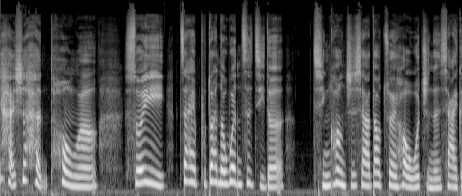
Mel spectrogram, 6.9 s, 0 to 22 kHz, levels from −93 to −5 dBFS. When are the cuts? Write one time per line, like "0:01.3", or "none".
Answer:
0:02.6

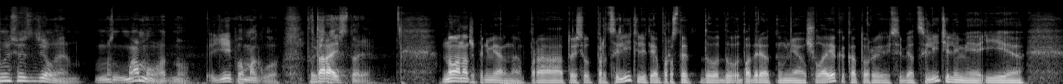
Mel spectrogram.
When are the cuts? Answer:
0:01.1
0:02.1
0:04.7
0:06.5
0:07.4
0:08.1
0:08.9

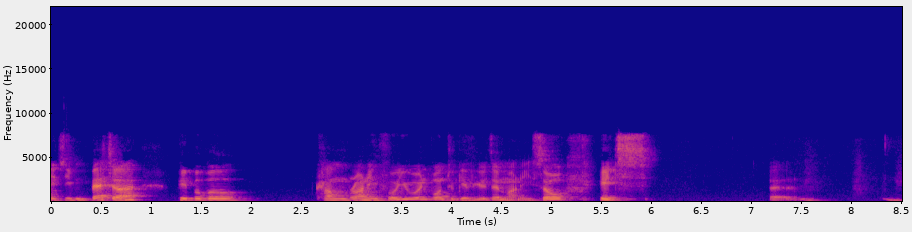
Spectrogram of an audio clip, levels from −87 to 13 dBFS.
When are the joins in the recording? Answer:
none

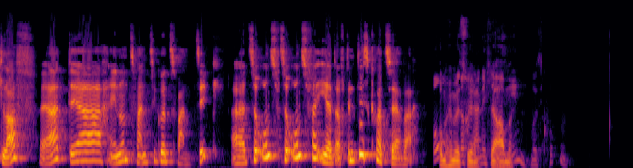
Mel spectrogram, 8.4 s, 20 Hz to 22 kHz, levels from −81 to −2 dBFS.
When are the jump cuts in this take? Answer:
0:01.4
0:03.0
0:03.7
0:05.7
0:07.2

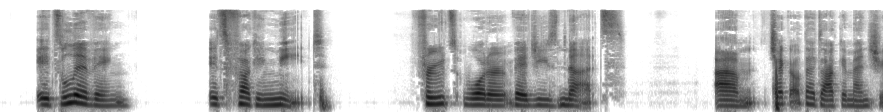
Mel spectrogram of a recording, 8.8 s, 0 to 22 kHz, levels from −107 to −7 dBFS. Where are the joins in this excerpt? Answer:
none

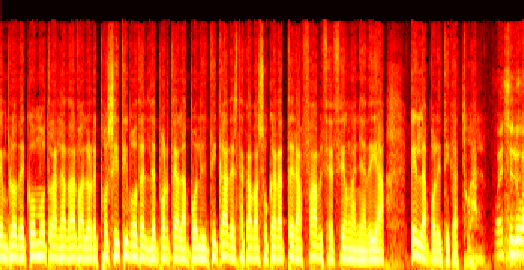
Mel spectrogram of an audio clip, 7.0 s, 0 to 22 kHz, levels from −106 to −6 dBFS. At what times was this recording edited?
0:01.0
0:04.3

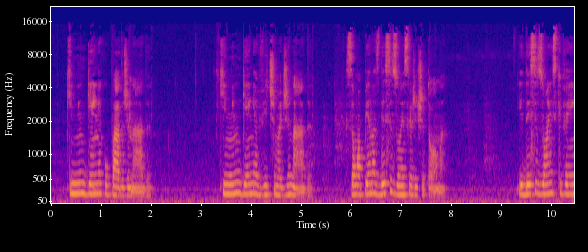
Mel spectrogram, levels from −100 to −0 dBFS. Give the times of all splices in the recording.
none

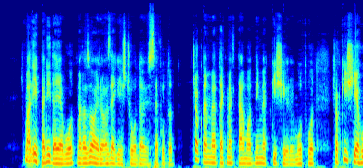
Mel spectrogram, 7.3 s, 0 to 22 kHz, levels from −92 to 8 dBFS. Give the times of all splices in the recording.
0:04.0

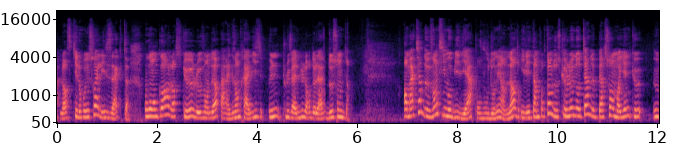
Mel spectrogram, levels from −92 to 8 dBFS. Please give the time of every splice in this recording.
0:05.3
0:09.3
0:10.0

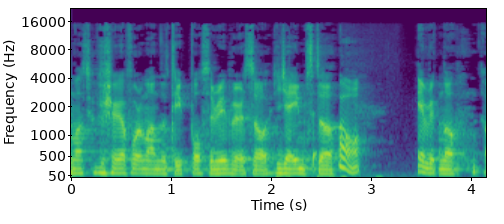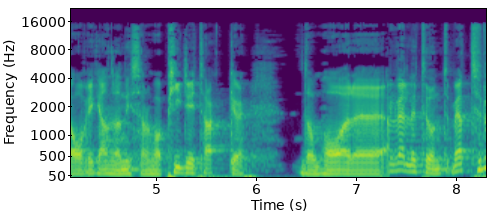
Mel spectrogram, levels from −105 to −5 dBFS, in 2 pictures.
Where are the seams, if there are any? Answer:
0:02.4
0:03.7
0:07.3

